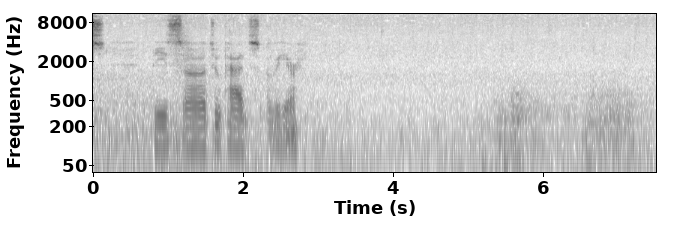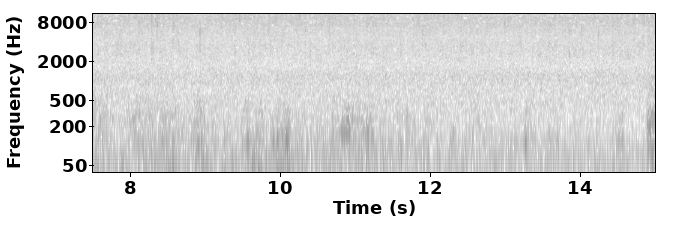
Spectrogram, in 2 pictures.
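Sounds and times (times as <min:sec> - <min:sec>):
steady background hiss: 0:00.0 - 0:07.7.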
